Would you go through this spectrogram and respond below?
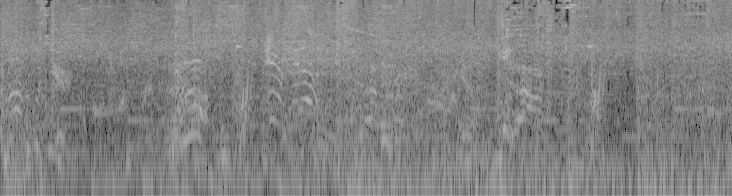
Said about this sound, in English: And now we have a lot of shatter going on.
